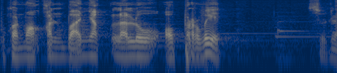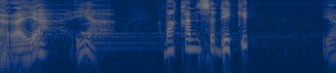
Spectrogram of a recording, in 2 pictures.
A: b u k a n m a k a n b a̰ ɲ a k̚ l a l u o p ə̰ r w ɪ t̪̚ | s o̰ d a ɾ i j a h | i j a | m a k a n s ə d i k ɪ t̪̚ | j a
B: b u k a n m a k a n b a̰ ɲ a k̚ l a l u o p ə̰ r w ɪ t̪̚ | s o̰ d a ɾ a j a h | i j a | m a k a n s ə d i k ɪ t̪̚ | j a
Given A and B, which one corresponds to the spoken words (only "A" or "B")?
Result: B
